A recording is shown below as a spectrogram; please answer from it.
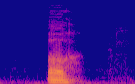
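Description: A man's single drawn-out hesitation 'aah', a voiced filler sound about half a second long that trails off breathily, about a second in.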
